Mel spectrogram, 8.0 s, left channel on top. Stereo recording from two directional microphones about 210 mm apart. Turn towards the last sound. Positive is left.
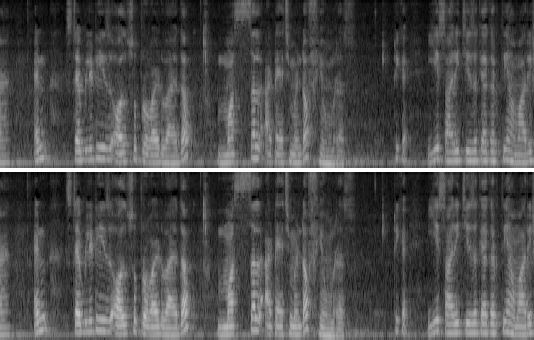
turn(degrees=-40)  # may be behind; listen again after turning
